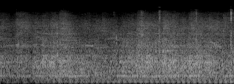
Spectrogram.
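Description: A steady, low engine-like hum with no rise or fall, from a motor running in the background.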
